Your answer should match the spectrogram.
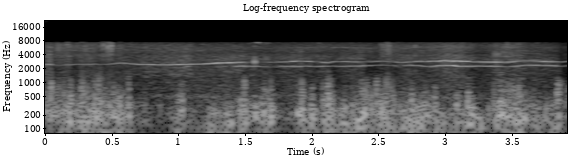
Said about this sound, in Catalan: L'episodi de vent que està afectant a tot el país ha tingut aquesta nit i matinada alguns dels moments amb les ratxes més intenses que podrien haver fregat als 70 km per hora.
